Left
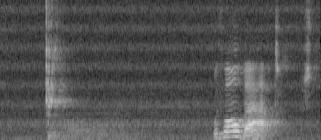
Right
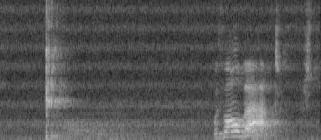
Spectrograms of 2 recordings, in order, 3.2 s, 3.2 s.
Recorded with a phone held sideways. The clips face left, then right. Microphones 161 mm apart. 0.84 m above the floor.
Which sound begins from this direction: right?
A camera shutter, at 0.5 s.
